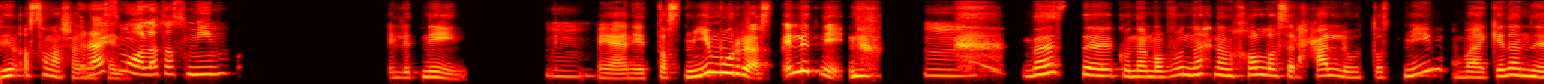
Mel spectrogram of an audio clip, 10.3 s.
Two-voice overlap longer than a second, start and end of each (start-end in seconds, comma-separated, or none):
none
